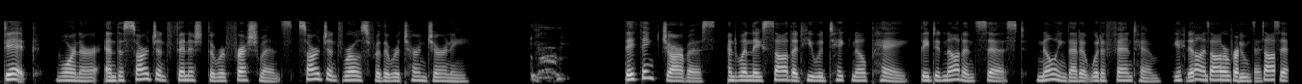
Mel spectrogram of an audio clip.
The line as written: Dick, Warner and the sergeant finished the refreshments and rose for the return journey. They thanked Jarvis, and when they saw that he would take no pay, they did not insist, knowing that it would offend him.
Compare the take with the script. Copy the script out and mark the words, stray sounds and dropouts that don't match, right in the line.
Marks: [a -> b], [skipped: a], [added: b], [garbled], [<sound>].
Dick, Warner and the sergeant finished the refreshments [and -> sergeant] rose for the return journey. [cough] They thanked Jarvis, and when they saw that he would take no pay, they did not insist, knowing that it would offend him. [garbled]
